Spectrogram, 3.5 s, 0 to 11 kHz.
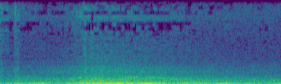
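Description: Toyota Voxy 2022 engine revving as the throttle is pressed, a close rumbling swell that rises and then settles into a steady drone, with no talking.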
